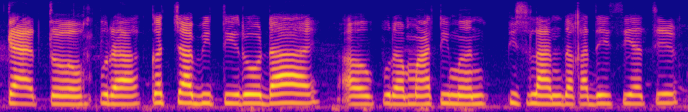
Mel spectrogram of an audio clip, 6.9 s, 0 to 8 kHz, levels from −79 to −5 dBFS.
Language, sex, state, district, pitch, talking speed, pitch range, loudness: Halbi, female, Chhattisgarh, Bastar, 230 Hz, 120 wpm, 220-240 Hz, -16 LUFS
